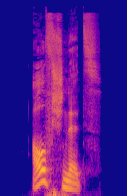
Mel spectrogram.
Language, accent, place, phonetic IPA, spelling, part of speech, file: German, Germany, Berlin, [ˈaʊ̯fʃnɪt͡s], Aufschnitts, noun, De-Aufschnitts.ogg
- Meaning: genitive singular of Aufschnitt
